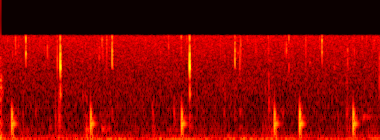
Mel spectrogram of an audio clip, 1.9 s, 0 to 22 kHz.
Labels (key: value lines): label: biophony, knock croak
recorder: SoundTrap 300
